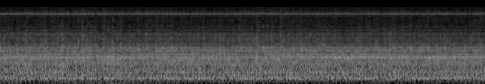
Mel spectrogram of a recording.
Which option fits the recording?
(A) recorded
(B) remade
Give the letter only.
B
